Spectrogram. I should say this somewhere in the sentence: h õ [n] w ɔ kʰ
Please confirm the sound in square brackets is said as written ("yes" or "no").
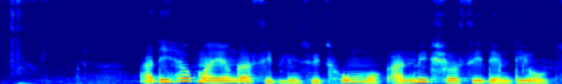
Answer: no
